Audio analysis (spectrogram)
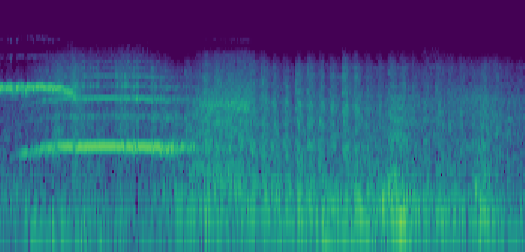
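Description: A train rumbles along the tracks with a steady rolling clatter, opening with a long, drawn-out horn blast that fades as the wheels keep churning.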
